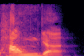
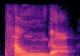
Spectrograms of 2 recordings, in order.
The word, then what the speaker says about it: Paunga: You also got Paunga wrong too. – It's Paunga. – It's Paunga. Paunga. – There's like the N sound in it. Interesting.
